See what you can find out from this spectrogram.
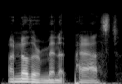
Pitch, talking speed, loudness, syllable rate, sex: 105 Hz, 145 wpm, -18 LUFS, 7.5 syllables/s, male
